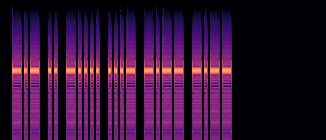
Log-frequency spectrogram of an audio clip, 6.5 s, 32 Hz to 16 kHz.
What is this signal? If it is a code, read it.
Morse code, heard as a keyed tone, about 21 wpm, 700 Hz. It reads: KI6VYY
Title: USA Call Signs - 6 Characters - Repeated 3x - 20wpm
